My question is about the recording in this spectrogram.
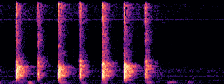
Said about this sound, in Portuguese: Palmas para você.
